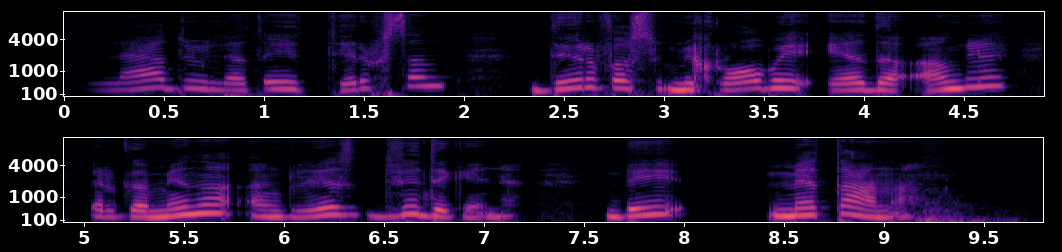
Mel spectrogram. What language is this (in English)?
Lithuanian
